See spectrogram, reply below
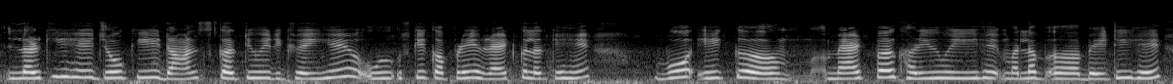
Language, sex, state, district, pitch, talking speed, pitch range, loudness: Hindi, female, Uttarakhand, Uttarkashi, 285 Hz, 145 wpm, 270-305 Hz, -16 LUFS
